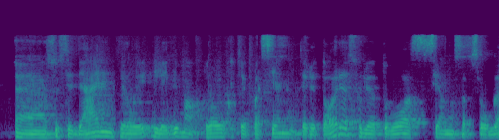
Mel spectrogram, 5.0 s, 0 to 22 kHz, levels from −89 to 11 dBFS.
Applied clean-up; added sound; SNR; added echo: neural separator model SepFormer DNS4.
